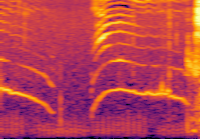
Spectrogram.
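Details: Loud kitten, meowing in its mother's ear, gives two clear tonal meows, the first falling, the second rising then holding level, above a rhythmic purr.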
